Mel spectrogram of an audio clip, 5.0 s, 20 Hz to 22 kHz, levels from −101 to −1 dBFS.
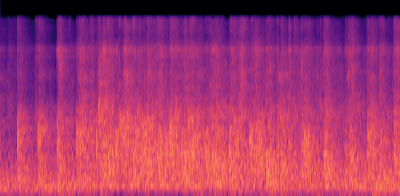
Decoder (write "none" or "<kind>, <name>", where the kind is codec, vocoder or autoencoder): autoencoder, DAC-VAE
